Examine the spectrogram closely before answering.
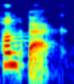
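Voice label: "humpback", English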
